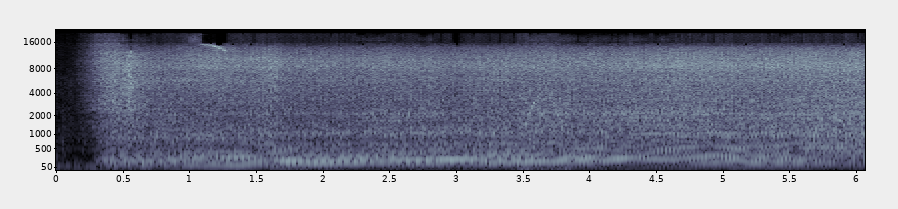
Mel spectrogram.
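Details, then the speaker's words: V8 truck on a chassis dyno after a new plug wire replaced one burned through and arcing on the exhaust: pulls hard and clean at full throttle, steady even roar, firing on all eight, air-fuel perfect, about 318 hp at the wheels. "alright well that sounded better"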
